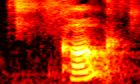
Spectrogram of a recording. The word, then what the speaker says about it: conch: Conch, like the shell, a conch shell.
